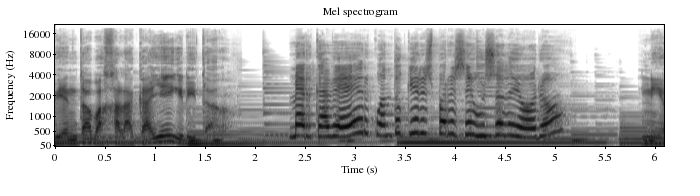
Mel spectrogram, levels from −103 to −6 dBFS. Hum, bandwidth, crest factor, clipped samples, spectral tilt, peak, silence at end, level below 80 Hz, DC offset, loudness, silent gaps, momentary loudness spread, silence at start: none; 18 kHz; 16 dB; under 0.1%; -6 dB/octave; -4 dBFS; 0 s; -58 dBFS; under 0.1%; -19 LUFS; none; 13 LU; 0 s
